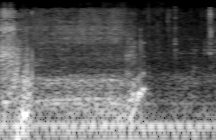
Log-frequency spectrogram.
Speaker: that noise you're hearing is my ventilator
